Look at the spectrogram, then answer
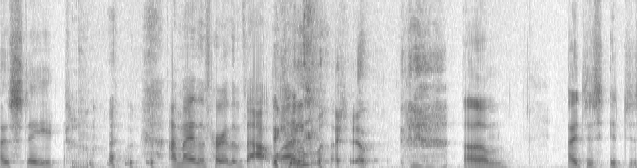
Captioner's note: laugh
